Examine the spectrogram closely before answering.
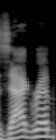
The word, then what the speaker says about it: Zagreb: I think the Zagreb is how you pronounce it.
